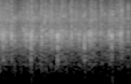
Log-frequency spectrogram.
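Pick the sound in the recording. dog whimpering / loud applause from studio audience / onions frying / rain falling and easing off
loud applause from studio audience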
